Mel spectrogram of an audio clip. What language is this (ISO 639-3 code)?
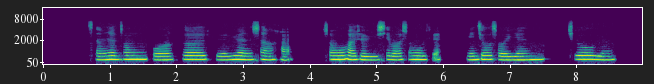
zho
